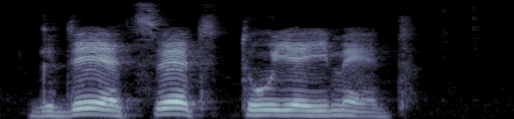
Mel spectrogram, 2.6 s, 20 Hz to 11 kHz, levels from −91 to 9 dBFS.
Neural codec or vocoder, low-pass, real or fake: none; 9.9 kHz; real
